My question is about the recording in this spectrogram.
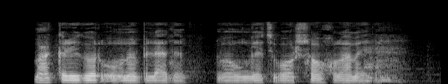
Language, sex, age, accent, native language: Uzbek, male, 18-24, Surxondaryo, Uzbek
